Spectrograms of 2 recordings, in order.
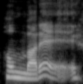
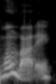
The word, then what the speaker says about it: Hombadi: only one who probably has the accent on the o that throws me off homebody home it is on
